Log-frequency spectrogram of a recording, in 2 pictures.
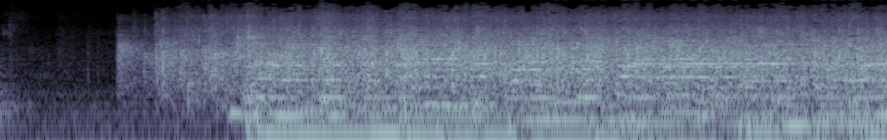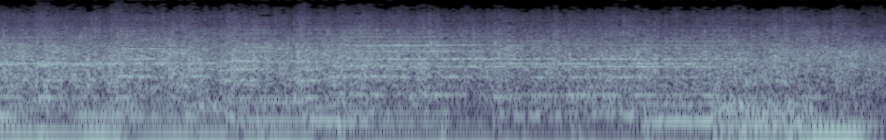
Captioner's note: applause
